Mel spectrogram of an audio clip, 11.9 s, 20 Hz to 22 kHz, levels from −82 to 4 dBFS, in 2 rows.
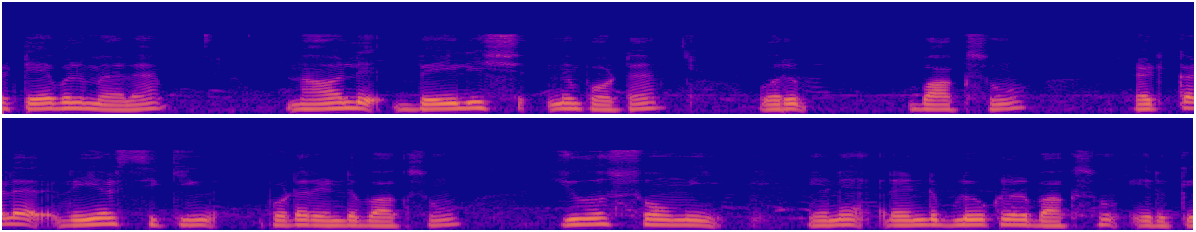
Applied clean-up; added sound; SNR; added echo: none; none; none; none.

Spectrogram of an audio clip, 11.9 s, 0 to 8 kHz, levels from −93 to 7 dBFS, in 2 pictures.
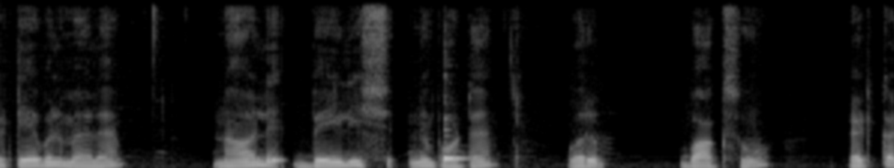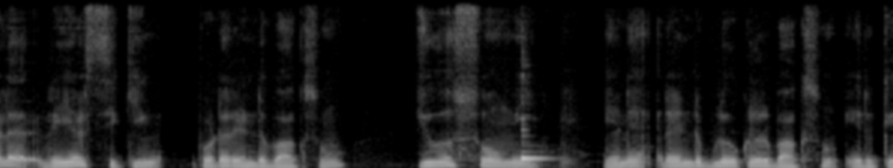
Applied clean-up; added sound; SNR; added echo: neural mask model RNNoise.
